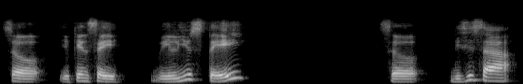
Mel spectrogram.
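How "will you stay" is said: "Will you stay" slow, climbing on STAY; rising intonation. Shown as a demonstration. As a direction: lift the pitch at the end of "Will you stay". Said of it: "a rising intonation at the end".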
